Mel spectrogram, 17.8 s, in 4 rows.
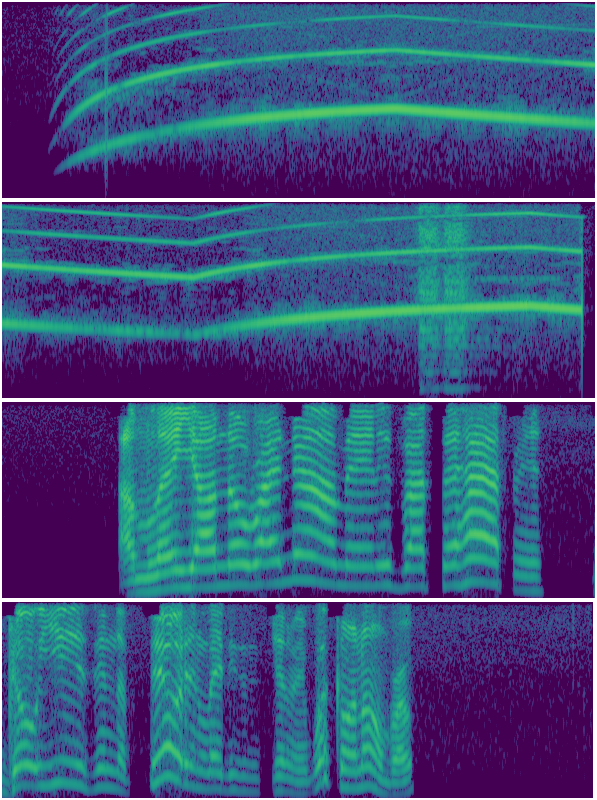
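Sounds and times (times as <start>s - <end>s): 
fire truck siren: 0.4s - 8.8s
speech: 9.8s - 16.6s.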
